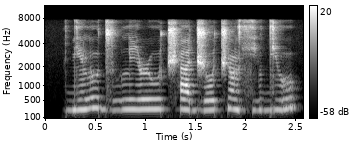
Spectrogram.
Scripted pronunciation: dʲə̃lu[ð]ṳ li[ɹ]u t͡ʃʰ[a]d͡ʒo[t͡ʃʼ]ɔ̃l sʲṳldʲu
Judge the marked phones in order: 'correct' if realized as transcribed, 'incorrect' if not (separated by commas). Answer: incorrect, correct, correct, incorrect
